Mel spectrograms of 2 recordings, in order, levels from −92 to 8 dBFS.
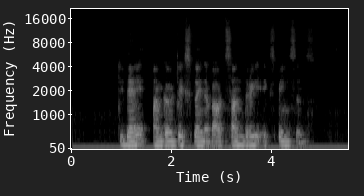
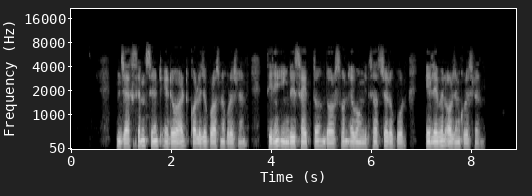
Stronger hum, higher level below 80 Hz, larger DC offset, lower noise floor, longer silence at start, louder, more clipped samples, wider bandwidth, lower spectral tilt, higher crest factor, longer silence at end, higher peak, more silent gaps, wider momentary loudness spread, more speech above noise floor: neither; second, -64 dBFS vs -58 dBFS; neither; second, -61 dBFS vs under -90 dBFS; second, 0.05 s vs 0.9 s; second, -40 LUFS vs -19 LUFS; neither; first, 12 kHz vs 7 kHz; about the same, -8 dB/octave vs -7 dB/octave; about the same, 16 dB vs 18 dB; second, 0 s vs 0.7 s; second, -24 dBFS vs -2 dBFS; neither; first, 12 LU vs 9 LU; second, 22 dB vs over 71 dB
